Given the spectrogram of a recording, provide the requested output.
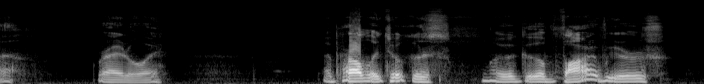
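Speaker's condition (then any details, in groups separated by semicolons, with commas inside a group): Huntington's disease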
